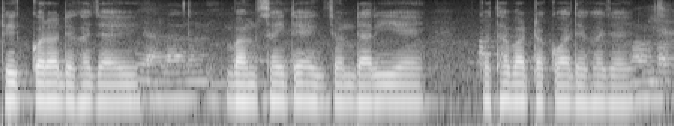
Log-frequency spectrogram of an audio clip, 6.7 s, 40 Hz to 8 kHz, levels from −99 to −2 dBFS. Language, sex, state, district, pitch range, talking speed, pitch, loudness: Bengali, male, Tripura, West Tripura, 115-120 Hz, 105 wpm, 115 Hz, -19 LUFS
